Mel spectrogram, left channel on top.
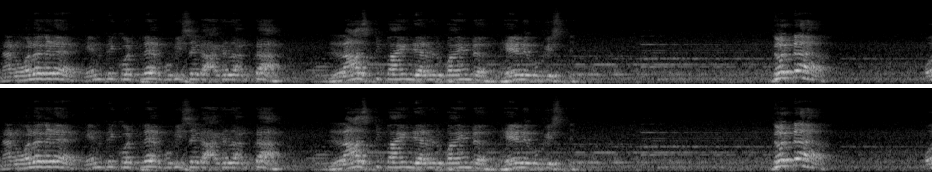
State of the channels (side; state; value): both; identical; correlation 1.00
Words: ನಾನು ಒಳಗಡೆ ಎಂಟ್ರಿ ಕೊಟ್ರೆ ಮುಗಿಸಕ ಆಗಲ್ಲ ಅಂತ ಲಾಸ್ಟ್ ಪಾಯಿಂಟ್ 2 ಪಾಯಿಂಟ್ ಹೇಳಿ ಮುಗಿಸ್ತೀನಿ. ದೊಡ್ಡ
